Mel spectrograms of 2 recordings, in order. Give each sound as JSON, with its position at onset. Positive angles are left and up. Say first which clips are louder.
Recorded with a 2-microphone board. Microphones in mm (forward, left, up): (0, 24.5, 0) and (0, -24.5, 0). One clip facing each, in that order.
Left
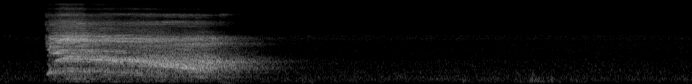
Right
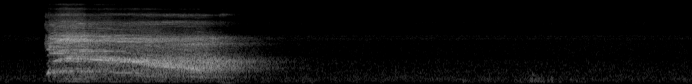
{"t": 0.4, "sound": "a shout", "louder": "even", "side_deg": -65, "distance_m": 3.0}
